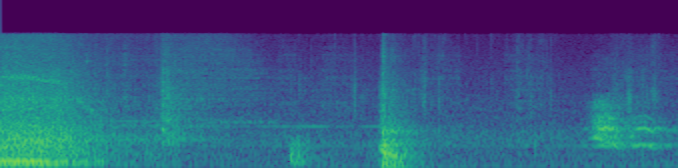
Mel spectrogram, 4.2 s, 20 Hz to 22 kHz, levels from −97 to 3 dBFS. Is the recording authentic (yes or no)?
yes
